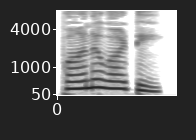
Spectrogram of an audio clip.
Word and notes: ಪಾನವಾಟಿ: pāna vāṭi

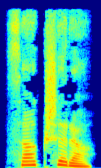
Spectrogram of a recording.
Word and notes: ಸುಕೇಸರ: sukēsara; kannada

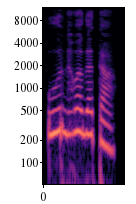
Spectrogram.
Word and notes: ಊರ್ಧ್ವಗತಿ: ūrdhvagati

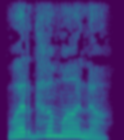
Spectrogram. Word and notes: ವರ್ತಮಾನ: vartamāna

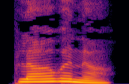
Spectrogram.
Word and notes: ಪಾಲ್ವಣ: pālvaṇa

